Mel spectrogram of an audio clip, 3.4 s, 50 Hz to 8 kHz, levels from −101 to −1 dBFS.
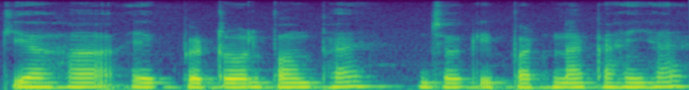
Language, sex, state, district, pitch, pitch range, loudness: Hindi, male, Bihar, Patna, 145 Hz, 140-150 Hz, -14 LUFS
